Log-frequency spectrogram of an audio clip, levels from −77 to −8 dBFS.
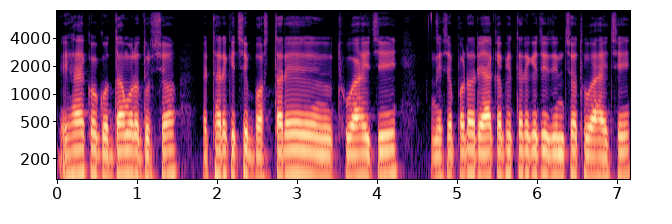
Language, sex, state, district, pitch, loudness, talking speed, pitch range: Odia, male, Odisha, Malkangiri, 115 Hz, -15 LUFS, 125 wpm, 110-120 Hz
